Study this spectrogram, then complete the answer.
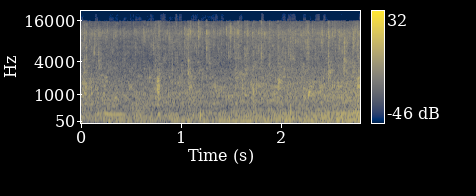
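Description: Water trickles and gushes steadily from a leak inside a manhole, a continuous wet rushing that holds a constant level throughout with no speech.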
